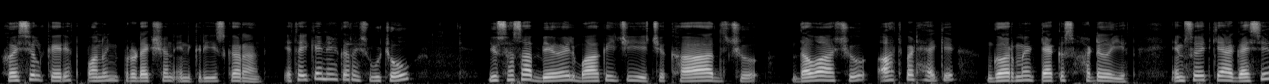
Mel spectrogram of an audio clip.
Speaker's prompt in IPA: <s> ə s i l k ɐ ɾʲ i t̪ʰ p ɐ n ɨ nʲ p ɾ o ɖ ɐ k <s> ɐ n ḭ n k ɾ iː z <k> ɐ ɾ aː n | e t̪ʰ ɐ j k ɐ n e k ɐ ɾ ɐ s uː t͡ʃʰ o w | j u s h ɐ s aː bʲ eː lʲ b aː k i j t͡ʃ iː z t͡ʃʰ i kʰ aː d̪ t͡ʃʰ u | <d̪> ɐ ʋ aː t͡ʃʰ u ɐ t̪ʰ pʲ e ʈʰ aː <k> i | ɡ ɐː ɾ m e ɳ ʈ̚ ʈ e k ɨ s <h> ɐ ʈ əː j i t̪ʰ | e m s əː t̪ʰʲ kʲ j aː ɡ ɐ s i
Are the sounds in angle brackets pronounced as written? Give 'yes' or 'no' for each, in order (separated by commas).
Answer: no, no, yes, yes, yes, yes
